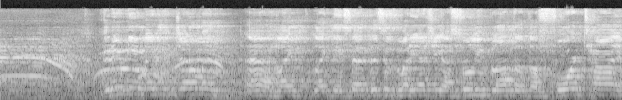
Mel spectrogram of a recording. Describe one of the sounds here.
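A man sings loudly through a microphone.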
